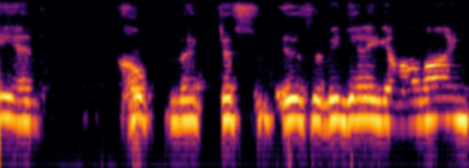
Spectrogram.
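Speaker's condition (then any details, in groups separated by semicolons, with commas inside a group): Parkinson's disease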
